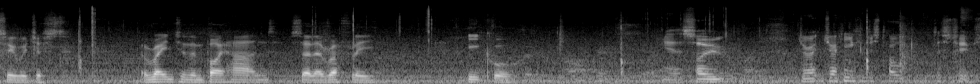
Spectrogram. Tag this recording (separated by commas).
Speech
